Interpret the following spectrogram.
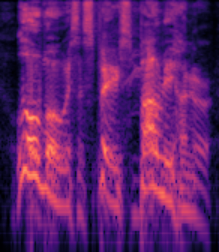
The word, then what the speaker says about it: Lobo: Bounty Hunter sorry cam you have to say it like this Lobo is a space bounty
